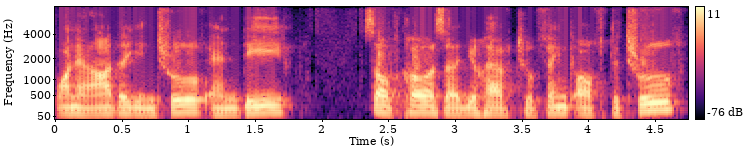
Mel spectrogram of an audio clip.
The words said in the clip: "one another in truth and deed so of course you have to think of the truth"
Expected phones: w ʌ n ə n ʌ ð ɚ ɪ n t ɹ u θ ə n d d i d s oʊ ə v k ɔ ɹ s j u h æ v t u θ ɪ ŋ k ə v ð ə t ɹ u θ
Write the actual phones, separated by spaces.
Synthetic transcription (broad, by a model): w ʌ n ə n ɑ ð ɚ ɪ n t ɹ u f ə n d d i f s oʊ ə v k ɔ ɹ s j u h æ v t u θ ɪ ŋ k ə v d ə t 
